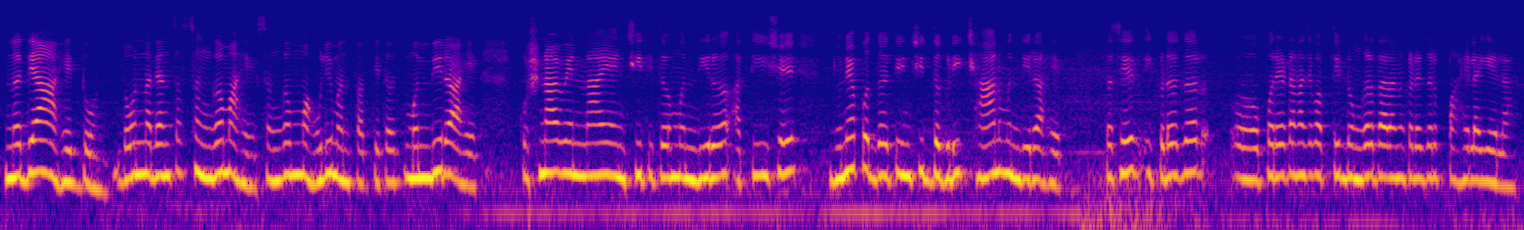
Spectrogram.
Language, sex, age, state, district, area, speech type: Marathi, female, 30-45, Maharashtra, Satara, rural, spontaneous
